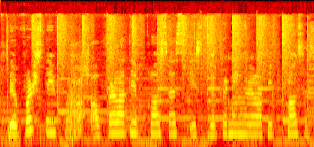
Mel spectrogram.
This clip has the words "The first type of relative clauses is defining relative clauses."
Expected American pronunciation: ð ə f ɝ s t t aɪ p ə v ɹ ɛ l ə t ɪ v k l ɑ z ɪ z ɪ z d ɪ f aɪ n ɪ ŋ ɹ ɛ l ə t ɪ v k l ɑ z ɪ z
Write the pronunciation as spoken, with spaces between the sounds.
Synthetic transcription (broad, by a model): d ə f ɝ s t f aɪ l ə f ɹ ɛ l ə t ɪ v k l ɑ s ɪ s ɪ s d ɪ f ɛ n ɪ ŋ ɹ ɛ l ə t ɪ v k l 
